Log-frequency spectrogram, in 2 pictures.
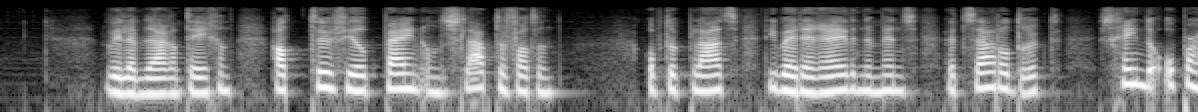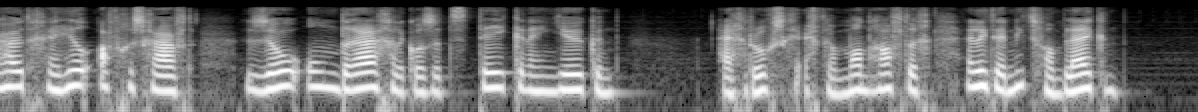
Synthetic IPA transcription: ʋɪləmdaːrɛntejχən | hɑtəvɪːlˠpɛjnʔɔmdəslaːp̚təvɑtən | ɔb̚dəplaːtsd̥ibɛjdərɛjdəndəmɛns | hətsaːdəlˠdrɵk̚t | sχejndəʔɔpəɹɦœɥtχəɦɪːlˠʔɑfχəsχaːft | zowʔɔndraːχələkʋɑs̬ɦətstejkənɛnjøɥkən | hɛjχəd̥ruχsɪ̥χɛχtəɹmɑnɦɑftəχɛnlitɛɹnitsfɑnblɛjkən

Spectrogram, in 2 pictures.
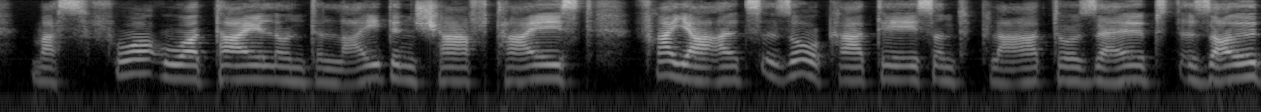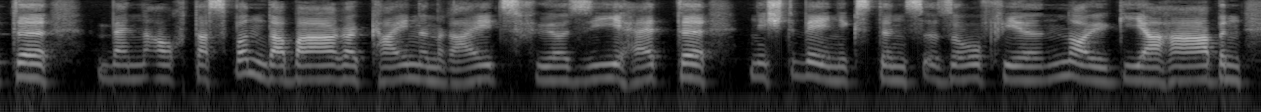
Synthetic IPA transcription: vasfoːɐʔuɐtʰaɪlʊntla̰ɪdənʃafthaɪstfʁ̥aɪɐalszoːkʁ̥atʰɛːsʊntplaːtʰozɛlpstzɔltəvɛnaʊxd̥asv̥ʊndɐbaːʁəkʰaɪnənʁaɪt͡sfyːɐziːhɛtənɪʃtveːnɪkstənszoːfiːlnɔʏɡiːɐhaːbən

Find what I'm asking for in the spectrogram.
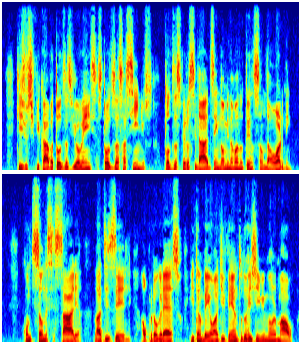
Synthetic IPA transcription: kɪʒust͡ʃi̥fikavɐt̪od̪ɐzɐzviolẽsjɐst̪od̪ʊzʊzasasĩnʊs | t̪od̪ɐzɐsfeɾosid̪ad͡ʒɪzẽj̃nõmɪd̪ɐmɐ̃nut̪ẽsɐ̃w̃d̪ɐɔɾd̪ẽj̃ | kõd͡ʒisɐ̃w̃nesesaɾiɐ | lad͡ʒizelɪ | awpɾoɡɾɛsʊ̥ɪt̪ɐ̃mbẽj̃awad͡ʒivẽnt̪ʊd̪ʊɦeʒĩmɪnoɾmaw

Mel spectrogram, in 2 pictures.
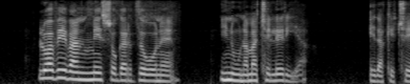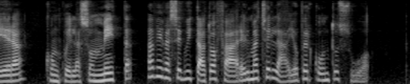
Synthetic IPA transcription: loaveːvamːesːoɡard̪zoːne | inunamat͡ʃelːeɾḭːa | ed̪ak̟ːet͡ʃɛːɾa | koŋkwelːasomːet̪ːaːveːvaseɡwit̪aːt̪oafaːɾeilmat͡ʃelːa̰ːjoperkont̪osuːo̰

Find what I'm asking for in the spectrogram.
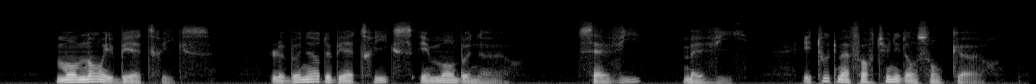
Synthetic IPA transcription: mɔ̃nɔ̃ɛbeat̪χḭks | ləbɔnœʁd̪əbeat̪χiksɛmɔ̃bɔnœ̰ːʁ | savi | mavi | et̪ut̪mafɔʁt̪ʰynɛd̪ɑ̃sɔ̃kʲœ̰ːʁ

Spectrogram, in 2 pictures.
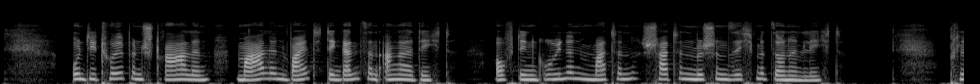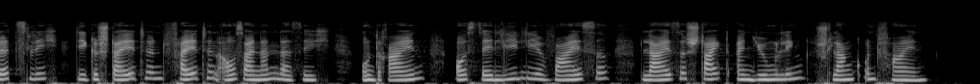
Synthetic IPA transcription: ʔʊnt̚d̥iːtʰʊlpənʃtʁ̥aːlənmaːlənvaɪtd̥eːnɡant͡sn̩ʔaŋɐdɪçt | ʔaʊfd̥eːnɡʁyːnənmatʰənʃatʰən̩mɪʃn̩zɪçmɪtz̥ɔnənlɪçt | pʰlœt͡slɪçd̥iːɡəʃtaltʰənfaltʰənʔa̰ʊsaɪnandɐzɪçʔʊntʁaɪnʔaʊsd̥eːɐliːljəvaɪzəlaɪzəʃtaɪk̚taɪnjʏŋlɪŋʃlaŋkʊntfaɪn

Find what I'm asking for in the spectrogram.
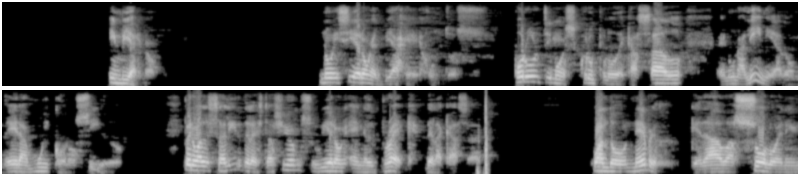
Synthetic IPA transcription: imbje̞ɾno̞̰ | no̞isje̞ɾo̞ŋe̞lbjaxe̞̰xunt̪o̞̰s | po̞ɾult̪imo̞eskɾupuloðe̞ka̰sað̞o | e̞nunalinja̰ðo̞nd̪e̞e̞ɾamujko̞no̞siðo̞̰ | pe̞ɾo̞alsaliɾðe̞laest̪asjo̞ŋsuβje̞ɾo̞ŋeŋe̞lbɾekd̪e̞laka̰sa̰ | kwand̪o̞neβḛl | ke̞ðaβaso̞lo̞ene

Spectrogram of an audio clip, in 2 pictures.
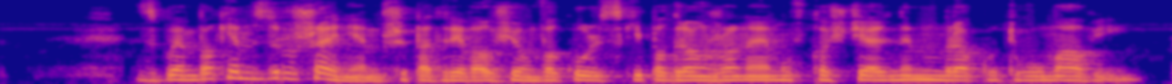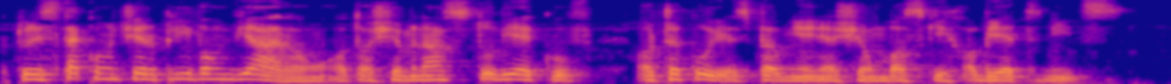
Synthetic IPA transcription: zɡwɛmbɔkʲimvzɾuʂɛɲɛ̰mpʂɘpat̪ɾɘvawɕɛ̃vɔkulskʲipɔɡɾɔ̃w̃ʐɔnɛmufkɔɕt͡ɕɛlnɘmːɾɔkut̪wumɔvʲḭkt̪uɾɘst̪akɔ̃w̃t͡ɕɛɾplʲivɔ̃w̃vʲjaɾɔ̃w̃ɔ̰t̪ɔɕɛmnast̪uvʲjɛkuf | ʔɔt͡ʂɛkujɛ̰spɛwɲeɲaɕɛbɔskʲixɔ̰bʲjɛt̪ɲḭt̪s

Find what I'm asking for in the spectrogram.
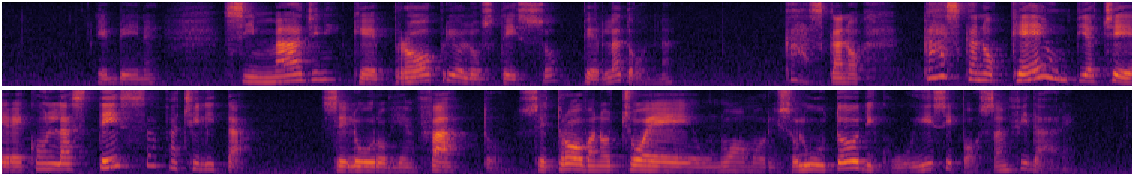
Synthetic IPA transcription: ebːɛːnesiːmːaːd͡ʒinik̟eɛpːɾɔːpɾjolost̪esːoperlad̪ɔ̰nːa | kaskano | kaskanokeɛumpjat͡ʃɛːɾekonlast̪esːafat͡ʃilit̪a̰ | seloːɾovjɛnfat̪ːo̰set̪ːɾɔːvanot͡ʃoɛunwɔːmorisoluːt̪od̪ikʰuːjsipɔ̰sːanfid̪a̰ːɾḛ

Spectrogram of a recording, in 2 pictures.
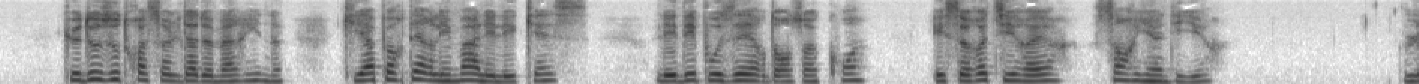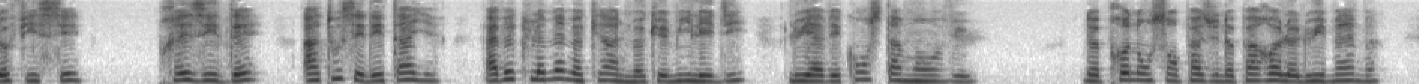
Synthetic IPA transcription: kəd̪øzut̪χwasɔld̪ad̪əmaʁin | kʲʰiapɔʁt̪ɛʁlemalelekʲɛs | led̪epozɛʁd̪ɑ̃zɛ̃kwɛ̃ | esəʁət̪iʁɛːʁ | sɑ̃ʁjɛ̃d̪iːʁ | lɔfisje | pχezid̪ɛ | at̪used̪et̪aj | avɛkləmɛmkalməkəmiled̪i | lɥiavɛkɔ̃st̪amɑ̃vy | nəpχɔnɔ̃sɑ̃pazynpaʁɔlːɥimɛm

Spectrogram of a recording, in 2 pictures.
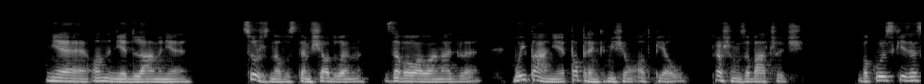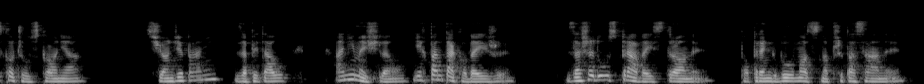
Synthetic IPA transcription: ɲɛɔnɲɛd̪lamɲɛ | t̪suʐznɔvust̪ɛmɕad̪wɛmzavɔwawanaɡlɛ | mujpaɲɛpɔpɾɛŋkmʲiɕɛ̃w̃ʔɔ̰t̪pʲjɔw | pɾɔʂɛ̃w̃zɔbat͡ʂɘt͡ɕ | vɔkulskʲizaskɔt͡ʂɘwskɔɲa | sɕɔ̃w̃ɲ̃d͡ʑɛpaɲizapɘt̪aw | aɲimɘɕlɛ̃ɲɛxpant̪akɔbɛjʐɘ | zaʂɛd̪wspɾavɛjst̪ɾɔnɘ̰ | pɔpɾɛŋɡbɘwmɔt̪snɔpʂɘpasanɘ̰

